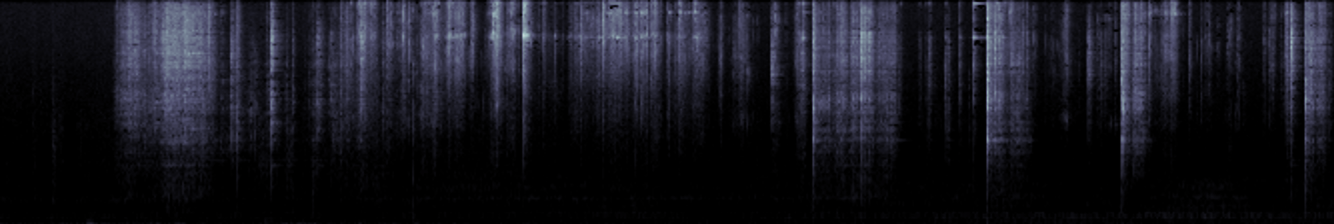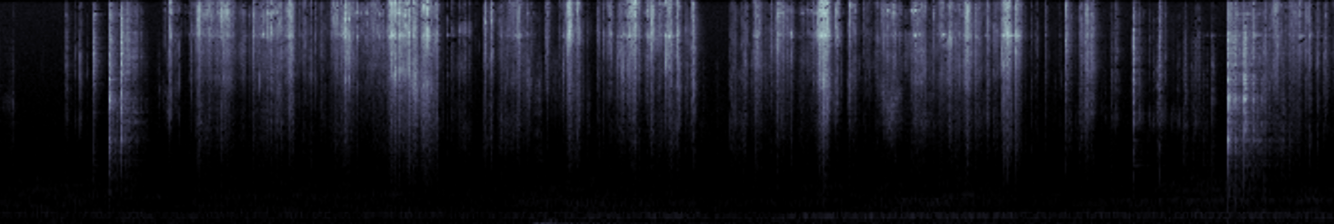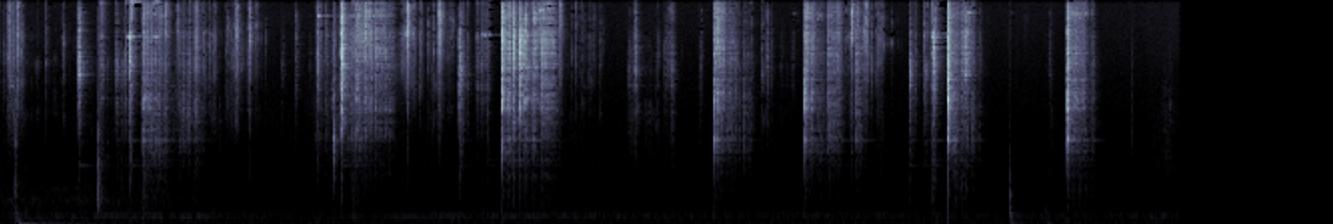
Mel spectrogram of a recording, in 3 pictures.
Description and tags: Coins in Bank
Putting several coins into a piggy bank. Hearing coins jingle
coins, coins-in-piggy-bank, placing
